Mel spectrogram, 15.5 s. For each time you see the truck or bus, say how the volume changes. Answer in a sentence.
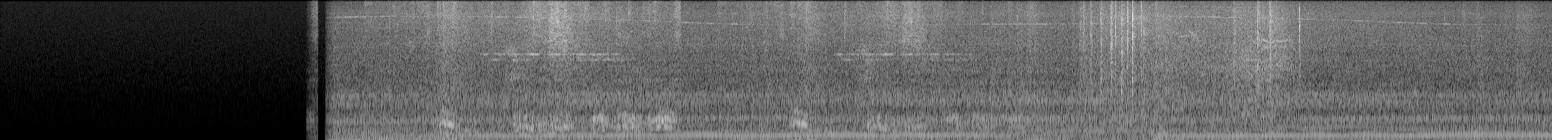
You can hear the truck or bus from 3.2 to 15.4 s, at a steady volume.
